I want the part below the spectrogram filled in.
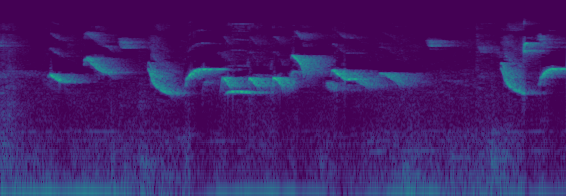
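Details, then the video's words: Caged green-winged saltator (trinca-ferro), a competition bird from a Brazilian breeder, singing loud clear whistled phrases of sliding, swooping notes in short bursts, with a steady low hum behind. "TRINCA FERRO : AMULETO vs BIGORNA"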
